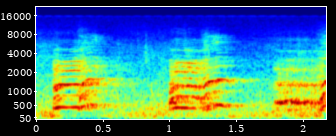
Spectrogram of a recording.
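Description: Dog-like barking: short yelping barks at about one a second, each rising in pitch and then holding briefly.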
